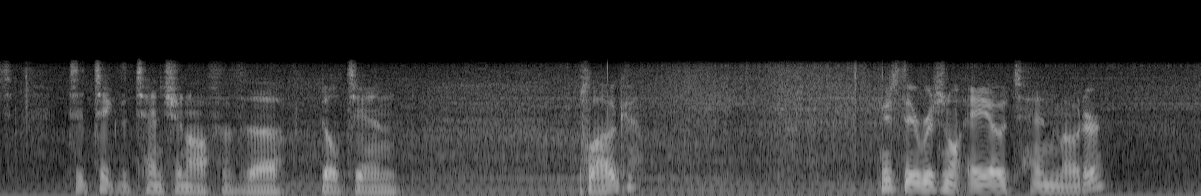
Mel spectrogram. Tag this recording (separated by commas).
Speech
